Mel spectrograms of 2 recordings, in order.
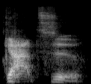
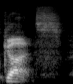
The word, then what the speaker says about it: Guts: It's Gatsu, but yes, but it's guts in the English. But yes, it is technically Gatsu.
